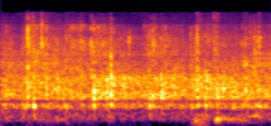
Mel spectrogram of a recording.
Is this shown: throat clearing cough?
no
